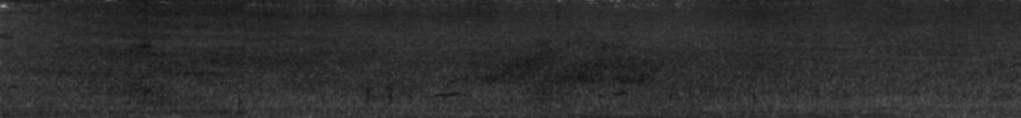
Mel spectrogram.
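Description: Road traffic noise: a steady wash of vehicles on the highway, with a low engine hum that grows stronger about halfway through.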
